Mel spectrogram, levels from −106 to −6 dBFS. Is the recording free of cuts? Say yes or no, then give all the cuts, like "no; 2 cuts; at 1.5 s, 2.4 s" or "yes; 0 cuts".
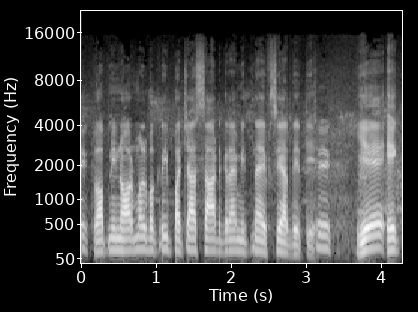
yes; 0 cuts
